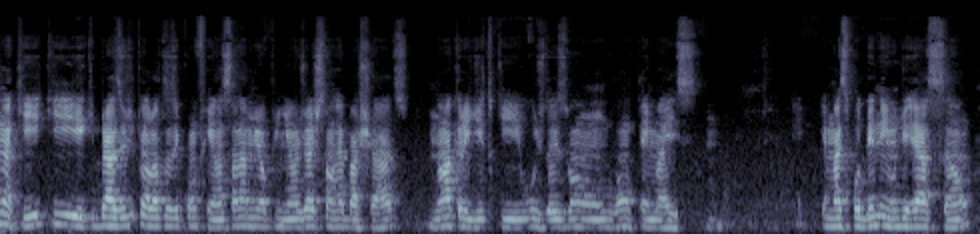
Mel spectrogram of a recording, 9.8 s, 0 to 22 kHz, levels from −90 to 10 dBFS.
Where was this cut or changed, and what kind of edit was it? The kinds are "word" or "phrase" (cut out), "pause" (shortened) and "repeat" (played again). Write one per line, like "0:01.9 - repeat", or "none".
0:04.2 - pause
